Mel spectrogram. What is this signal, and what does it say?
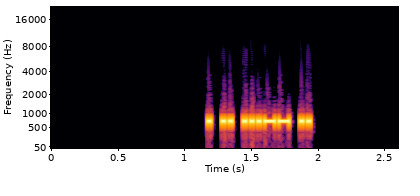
Morse code, heard as a keyed tone, about 46 wpm, 700 Hz. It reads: EI3I
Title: DXCC-100 Call Signs - 4 Characters - 45wpm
